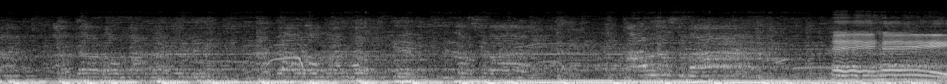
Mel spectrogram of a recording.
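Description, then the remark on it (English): A huge concert crowd screams and cheers nonstop as a singer appears, loud and distorted, with booming low-end music pounding underneath, recorded on a cell phone. “This is obviously a cell phone video.”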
